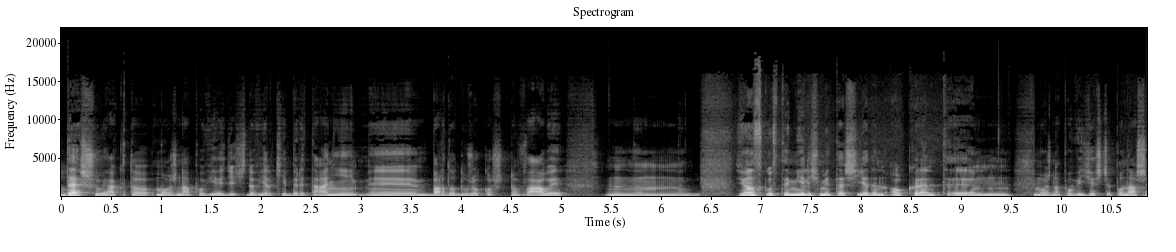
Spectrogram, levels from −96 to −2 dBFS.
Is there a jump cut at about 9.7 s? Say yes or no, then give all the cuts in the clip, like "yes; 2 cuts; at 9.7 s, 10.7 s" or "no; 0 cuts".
yes; 2 cuts; at 6.4 s, 9.7 s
